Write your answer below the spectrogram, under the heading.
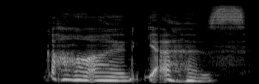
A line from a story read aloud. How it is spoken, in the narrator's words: Sirius whined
